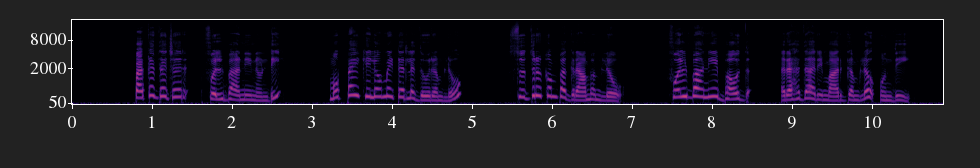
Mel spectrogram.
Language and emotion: Telugu, neutral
